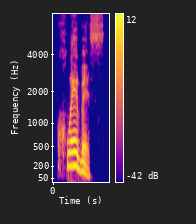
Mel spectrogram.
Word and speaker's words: jueves: The J in Spanish is not pronounced J as it is in English. It is pronounced like the H in English, also like the soft G in Spanish. For example, jugo, jugo, ejemplo, ejemplo, jueves, jueves. The J is always pronounced this way in Spanish.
